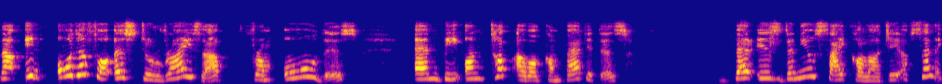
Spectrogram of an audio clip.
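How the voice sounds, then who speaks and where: A woman's high, raised, projected voice with a bright, sharp tone and very wide pitch swings, dry and close with no echo, over a quiet background. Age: 60s. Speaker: sales trainer. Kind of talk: seminar talk.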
